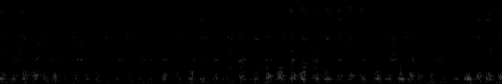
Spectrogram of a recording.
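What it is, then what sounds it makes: Pencil coloring on paper. A yellow wooden colored pencil rubs and scratches across a flat sheet of white paper printed with a monkey, lying on a table while the other hand rests on the sheet. The short, rapid coloring strokes make a quiet, steady, rhythmic rasp with a bright, papery hiss.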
